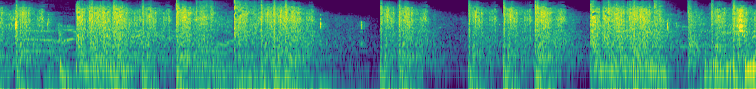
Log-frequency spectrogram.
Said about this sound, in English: So many forces firing at this guy. Here goes some grenades.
